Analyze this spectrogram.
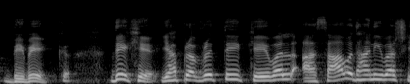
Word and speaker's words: विवेक: जैसे कहना और लिखना हो विवेक, तो लोग कह जाया करते हैं विवेक या विवेक।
